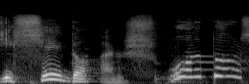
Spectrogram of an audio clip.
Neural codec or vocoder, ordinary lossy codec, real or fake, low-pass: codec, 24 kHz, 0.9 kbps, WavTokenizer, medium music audio release; Opus, 64 kbps; fake; 10.8 kHz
